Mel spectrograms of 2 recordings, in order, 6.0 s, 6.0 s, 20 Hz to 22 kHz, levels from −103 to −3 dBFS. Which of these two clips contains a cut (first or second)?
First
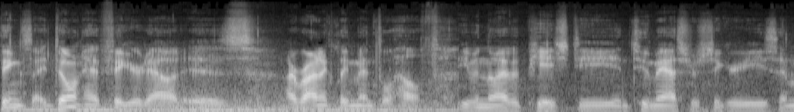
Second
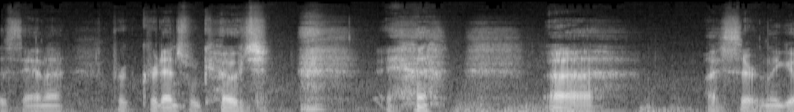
first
